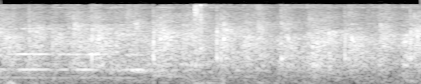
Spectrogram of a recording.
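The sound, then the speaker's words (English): A church audience claps for itself after a prayer during a worship service. The clapping is dense and even throughout, with no voices standing out. “Clap for yourselves.”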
